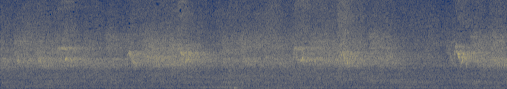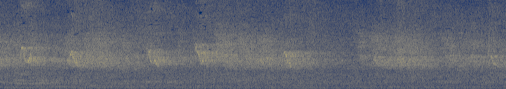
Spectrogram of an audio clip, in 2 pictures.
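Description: A bird chirping over and over, short high calls one or two a second, over a steady background hum.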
